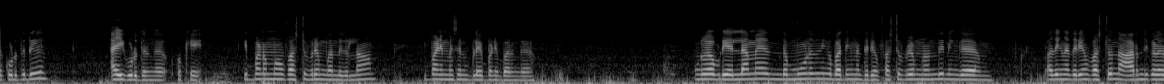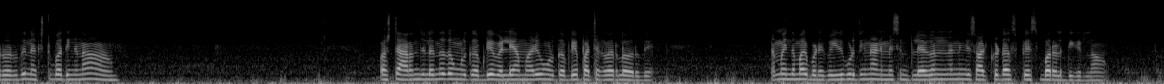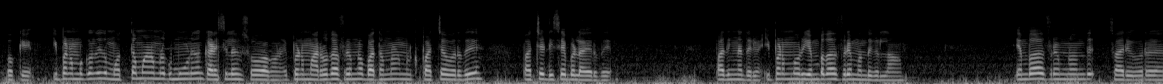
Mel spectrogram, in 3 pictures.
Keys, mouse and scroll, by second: 1.2 i, 3.2 click, 4.5 click, 8.9 click, 11.8 click, 12.8 click, 15.7 space, 19.1 space, 22.2 click, 26.8 click, 27.4 click.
